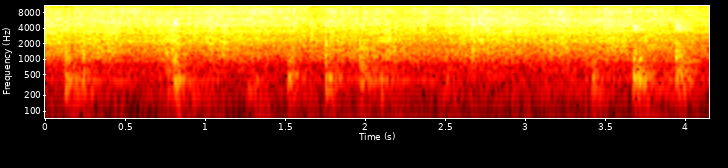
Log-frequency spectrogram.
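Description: Sliced onions, garlic and ground spices frying in oil in a wok with a steady sizzle, and a wooden spatula scraping and tapping against the pan as they are stirred over raised heat.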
